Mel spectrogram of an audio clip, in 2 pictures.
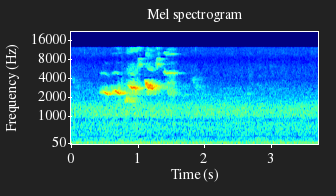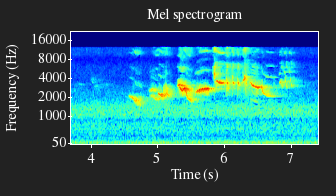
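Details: Singing blackbird from Asia. Two separate phrases, each opening with mellow fluted notes and ending in squeaky high twittering, with a quiet hissy gap between them.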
